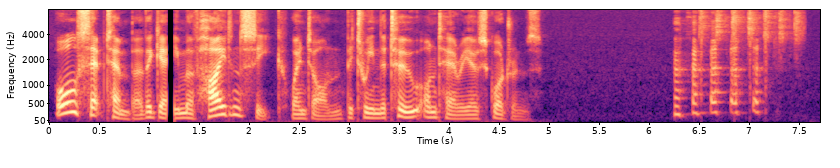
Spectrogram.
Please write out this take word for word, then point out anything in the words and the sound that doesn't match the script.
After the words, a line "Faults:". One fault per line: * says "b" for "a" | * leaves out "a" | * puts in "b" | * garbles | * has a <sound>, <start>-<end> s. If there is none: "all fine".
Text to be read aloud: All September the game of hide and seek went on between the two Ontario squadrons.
All September the game of hide and seek went on between the two Ontario squadrons.
Faults:
* has a dropout, 1.2-1.3 s
* has a laugh, 6.2-7.6 s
